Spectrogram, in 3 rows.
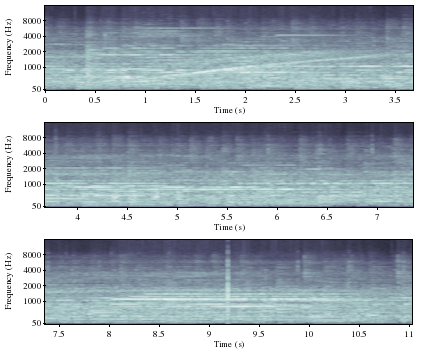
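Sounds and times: slot machine bonus music: 0.0 - 10.4
slot machine reel sounds: 0.0 - 11.0.

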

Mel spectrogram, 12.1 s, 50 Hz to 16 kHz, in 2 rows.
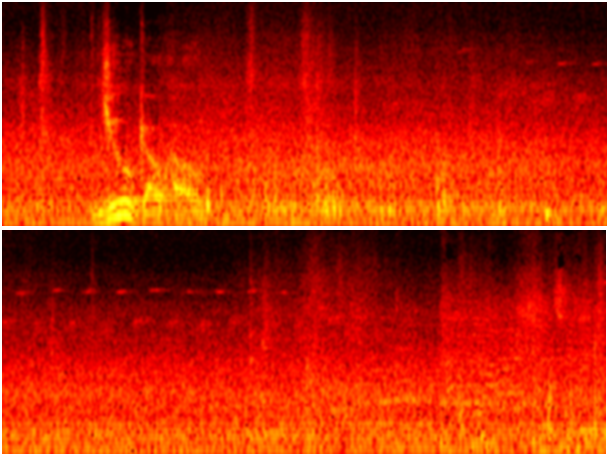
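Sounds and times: passing vehicle rumble: 0.0 - 12.0.

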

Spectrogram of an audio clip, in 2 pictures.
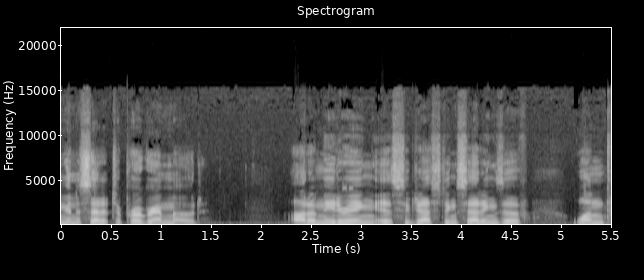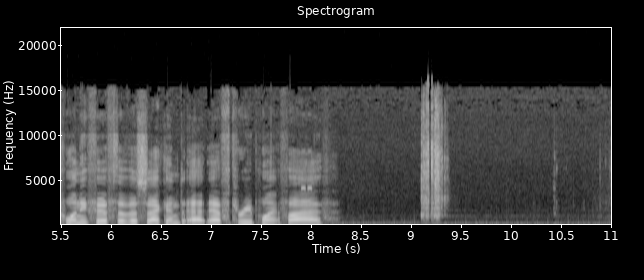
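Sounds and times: camera shutter click: 9.1 - 9.4.

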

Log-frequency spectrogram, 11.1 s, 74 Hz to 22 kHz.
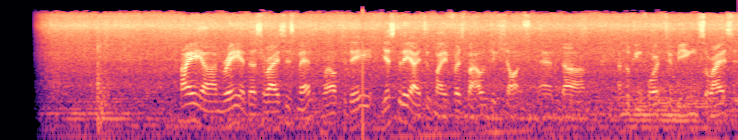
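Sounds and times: background hiss: 0.6 - 9.5
short knock: 1.4 - 1.8.

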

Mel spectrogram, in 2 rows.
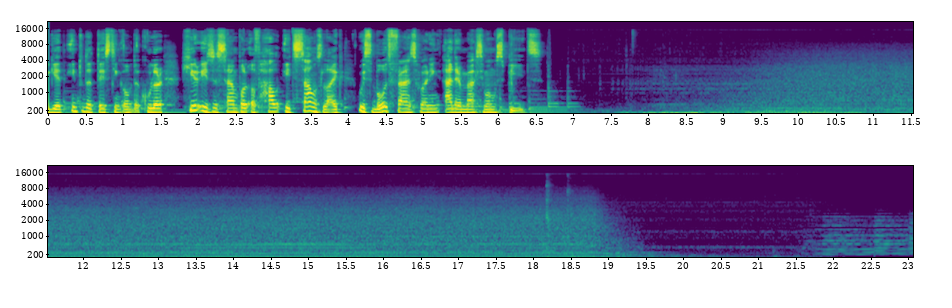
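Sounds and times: heavy low rumble: 7.5 - 12.3.

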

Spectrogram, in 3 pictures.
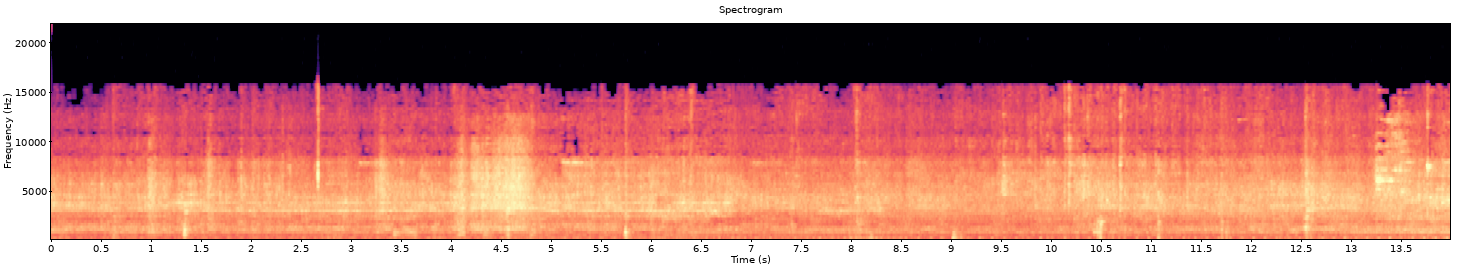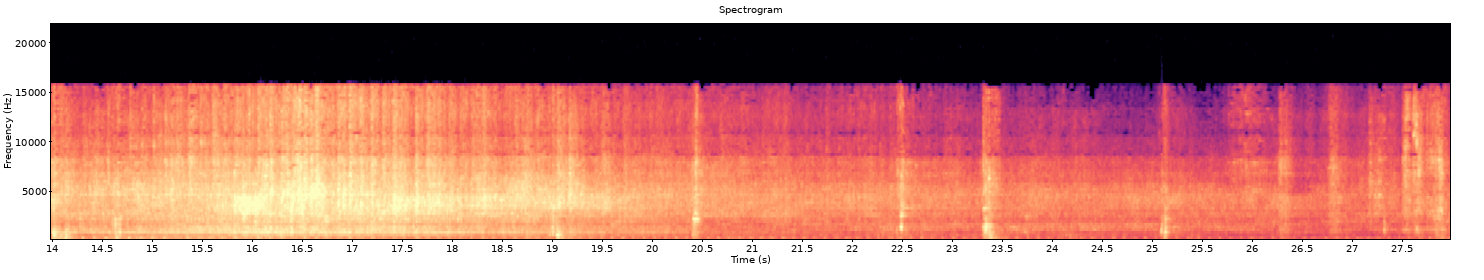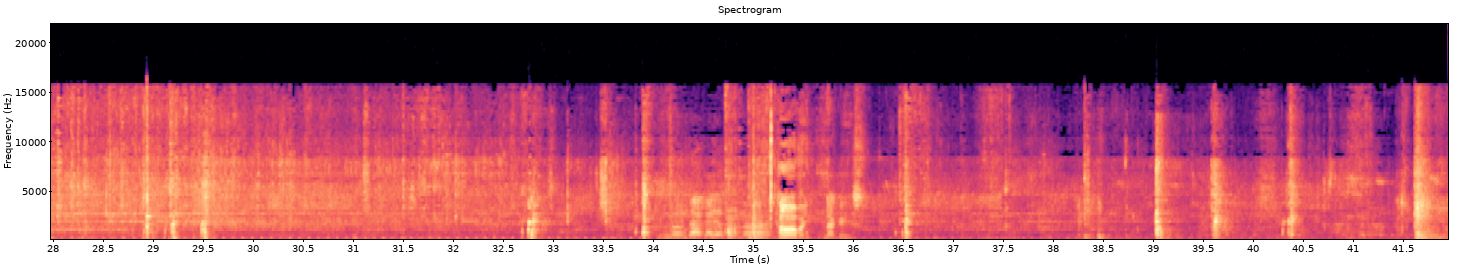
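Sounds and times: diesel engine chugging: 0.0 - 41.9
sharp knocks and rattles: 7.8 - 21.4.

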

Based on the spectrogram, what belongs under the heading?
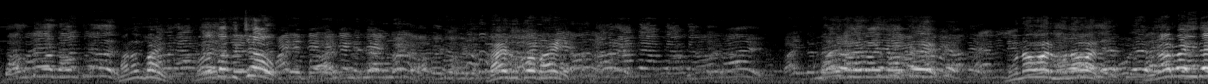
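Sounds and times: voices talking and shouting: 0.0 - 12.0.

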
